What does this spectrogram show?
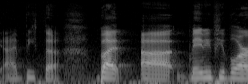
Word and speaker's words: Ibiza: break destinations cancun maybe ibiza i'm saying it wrong it's supposed to be ibiza but uh maybe people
